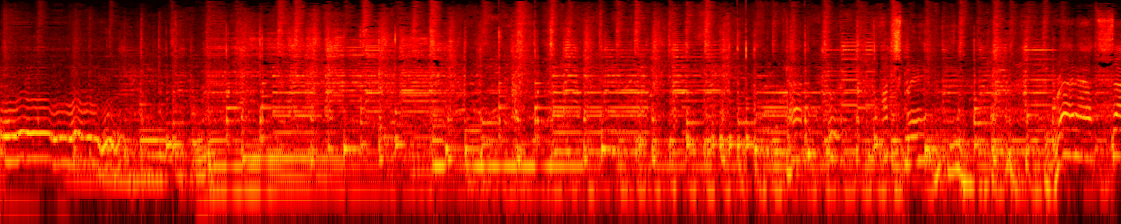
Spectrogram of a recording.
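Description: Live band playing a rock song: Rickenbacker electric bass, guitars and drum kit in an instrumental stretch between sung lines.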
